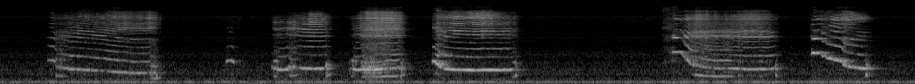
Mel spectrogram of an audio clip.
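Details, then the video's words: ['French Bulldog protesting in his cage with repeated long whining cries, about six, some sliding down and some held level, irregularly spaced, over a faint electrical hum.'] "FRENCH BULLDOG THROWS TANTRUM IN HIS CAGE!!"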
